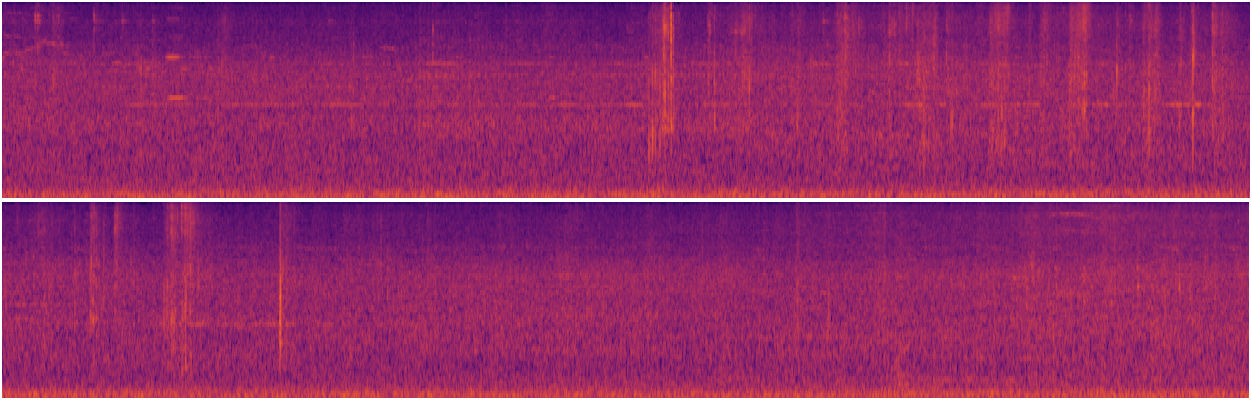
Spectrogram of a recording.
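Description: Steady low outdoor rumble with no clear single source, with a few faint clicks and short high tones around the middle.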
